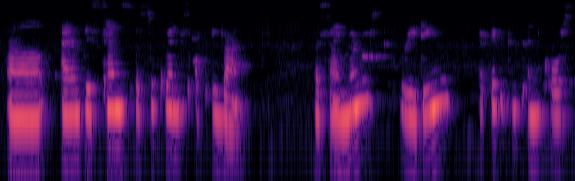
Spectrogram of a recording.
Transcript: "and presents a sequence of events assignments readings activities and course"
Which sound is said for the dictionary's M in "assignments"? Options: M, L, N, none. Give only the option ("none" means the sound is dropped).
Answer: none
